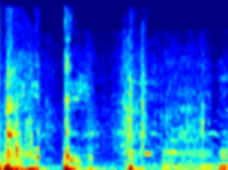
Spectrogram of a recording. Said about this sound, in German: Schon wieder wird krampfhaft gehustet.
